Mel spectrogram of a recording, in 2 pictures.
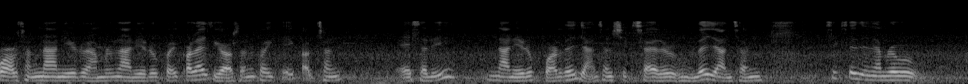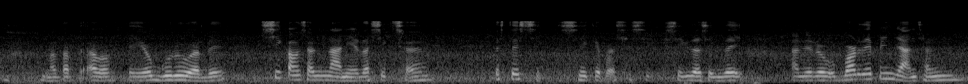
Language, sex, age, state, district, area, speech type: Nepali, female, 60+, West Bengal, Alipurduar, urban, spontaneous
